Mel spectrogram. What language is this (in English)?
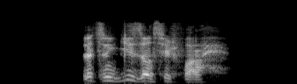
Kabyle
